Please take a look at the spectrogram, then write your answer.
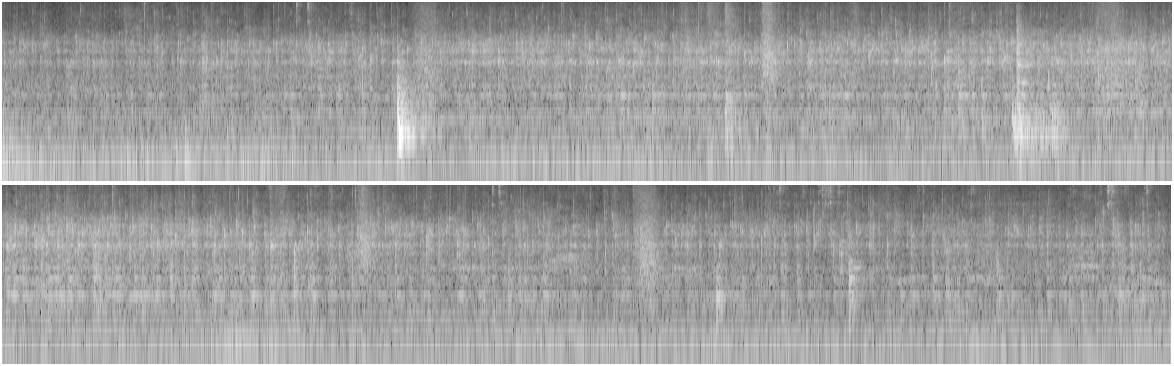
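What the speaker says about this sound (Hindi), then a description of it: "उसके बाद हमने ये जो पानी है गुड़ वाला वो इसके अंदर हमारी जो चाशनी है इसके अंदर हमने ऐड कर देनी है।" Jaggery syrup water is poured into rice frying in a pot, and a quiet, steady sizzle and bubbling continues throughout, broken by a few faint clinks of a spoon or the pot. No one speaks.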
